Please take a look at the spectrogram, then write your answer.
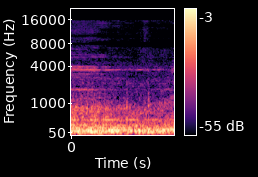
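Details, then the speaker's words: Corsair 750HX PC power supply over 10 years old, feeding an RTX 3070: faint steady high whine over low hum only while the GPU is loaded folding, gone when paused; owner suspects dying PSU or coil whine. "I've tried plugging it in with different cords, different ports on here to the GPU, but it only seems to happen when the GPU is operating at a load, like folding."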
